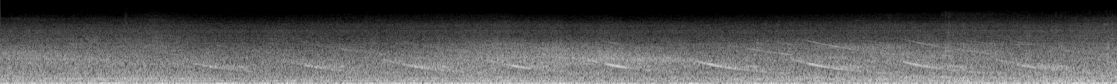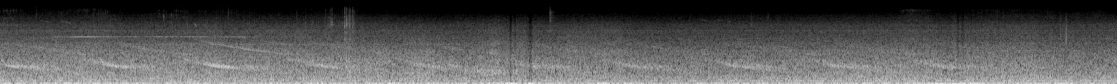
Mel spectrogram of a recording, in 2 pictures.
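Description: Steelworks railway rumble with a steady low hum, over which a high falling tone repeats about twice a second for most of the stretch, like a warning signal.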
